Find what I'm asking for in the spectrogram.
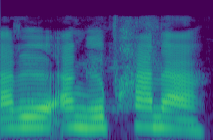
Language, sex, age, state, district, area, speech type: Bodo, female, 60+, Assam, Chirang, rural, spontaneous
